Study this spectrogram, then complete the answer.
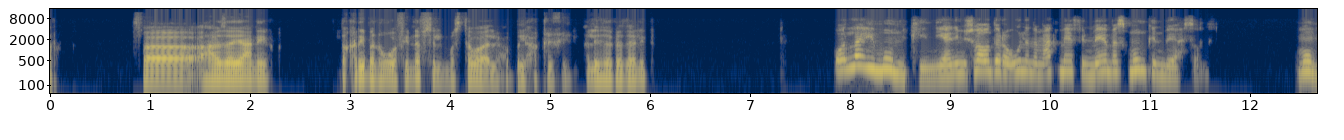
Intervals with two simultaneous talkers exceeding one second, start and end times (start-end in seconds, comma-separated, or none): none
